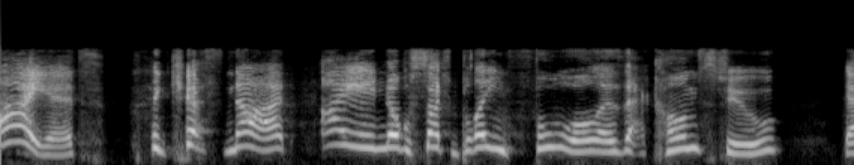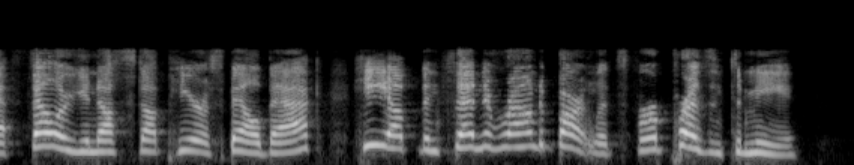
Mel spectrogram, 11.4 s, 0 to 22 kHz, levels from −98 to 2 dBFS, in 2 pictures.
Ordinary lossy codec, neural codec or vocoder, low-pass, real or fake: Opus, 64 kbps; codec, 16 kHz, 16 kbps, FreqCodec, smaller model; 7.2 kHz; fake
